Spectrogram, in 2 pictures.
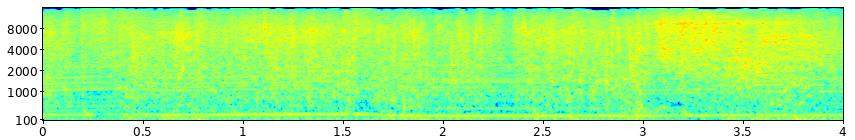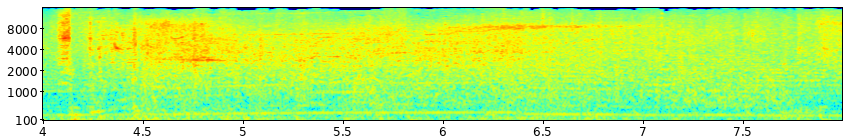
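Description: Tyres screech while drifting.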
